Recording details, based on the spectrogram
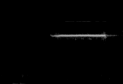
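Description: White-throated Sparrow song opening: one long, clear, steady whistled note, then the start of a higher whistle. Nothing else is heard.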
